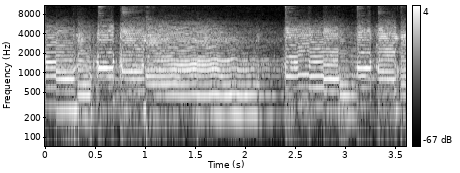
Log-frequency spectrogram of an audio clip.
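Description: A distorted electric guitar plays a lick with slides and a pull-off around the seventh fret, with a finger crossing the fourth and third strings. Loud, sustained notes with sharp picked attacks ring out alone.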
